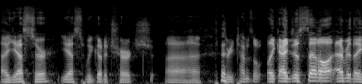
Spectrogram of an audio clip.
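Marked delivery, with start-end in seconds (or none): 0.0-2.6 put-on nervous tone. Retelling answering a priest's questions before marriage: imitating own nervous answers. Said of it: "I was very nervous".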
